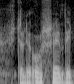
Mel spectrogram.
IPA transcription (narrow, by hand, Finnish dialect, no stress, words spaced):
sit oli usːeːmpi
